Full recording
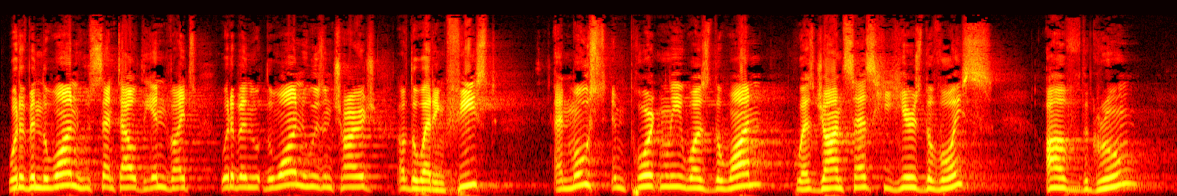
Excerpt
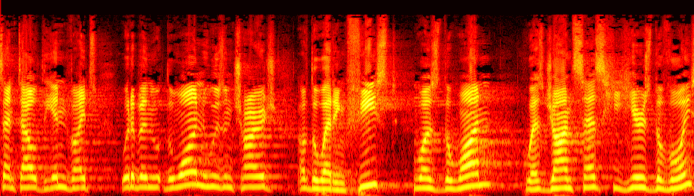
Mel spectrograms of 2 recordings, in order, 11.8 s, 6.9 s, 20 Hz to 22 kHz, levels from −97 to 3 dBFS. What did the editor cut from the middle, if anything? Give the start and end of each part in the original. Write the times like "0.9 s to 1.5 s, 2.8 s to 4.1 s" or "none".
5.1 s to 6.8 s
